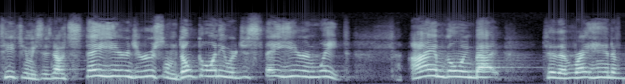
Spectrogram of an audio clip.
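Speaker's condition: No condition

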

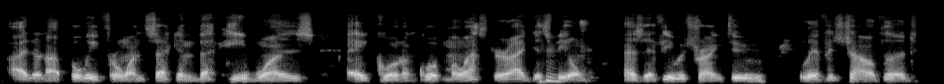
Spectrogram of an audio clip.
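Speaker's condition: Cerebral palsy, mild

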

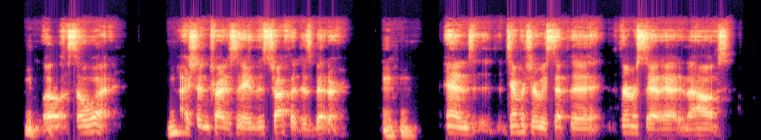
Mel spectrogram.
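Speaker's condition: Parkinson's; still teaching and speaking publicly

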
